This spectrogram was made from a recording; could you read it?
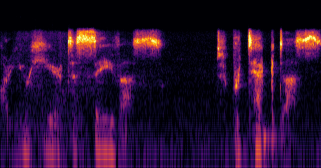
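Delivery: soft, very quiet, near-whispered voice. Voicing the priest by the altar asking the newcomers a question, in a very quiet voice. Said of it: "in a very quiet voice says".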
